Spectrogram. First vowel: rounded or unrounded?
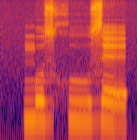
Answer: rounded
